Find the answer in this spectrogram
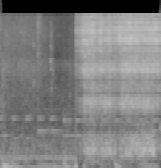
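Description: A noisy rush of breath at the mouth over a forkful of hot noodles, lasting about a second and starting about halfway in. Quiet background music plays underneath.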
